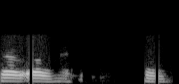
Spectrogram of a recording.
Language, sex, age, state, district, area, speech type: Bodo, male, 45-60, Assam, Kokrajhar, urban, conversation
